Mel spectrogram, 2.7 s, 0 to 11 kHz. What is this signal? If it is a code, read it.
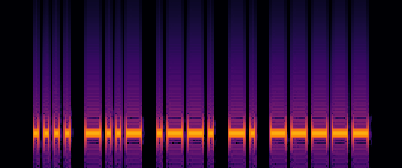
Morse code, heard as a keyed tone, about 35 wpm, 700 Hz. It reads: HXPN0
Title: Code Groups - 5 Letter:Numbers - 35wpm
